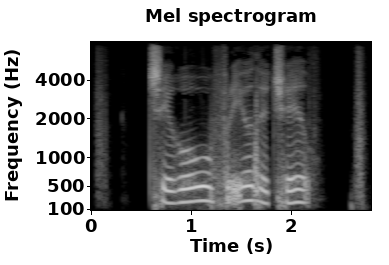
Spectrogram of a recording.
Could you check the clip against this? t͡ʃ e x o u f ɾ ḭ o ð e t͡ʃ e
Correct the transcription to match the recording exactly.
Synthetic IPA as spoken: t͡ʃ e ɣ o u f ɾ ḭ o ð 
